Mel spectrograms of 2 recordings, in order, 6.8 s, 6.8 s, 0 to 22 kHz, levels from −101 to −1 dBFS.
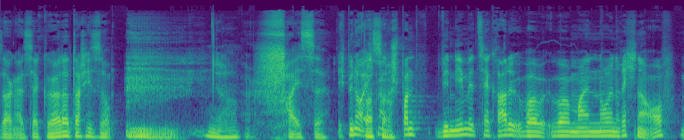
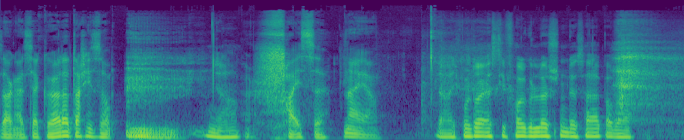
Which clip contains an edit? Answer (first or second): first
